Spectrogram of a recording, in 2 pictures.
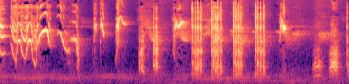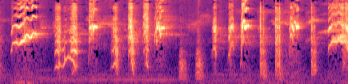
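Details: Javan myna (jalak kebo) in full gacor singing, a masteran tutor recording for training songbirds: dense run of sharp clicks and rattles broken by bright rising and falling whistles, with loud, choppy bursts throughout.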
